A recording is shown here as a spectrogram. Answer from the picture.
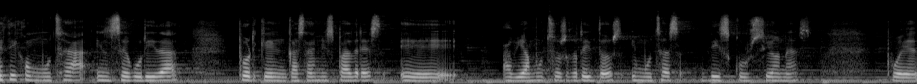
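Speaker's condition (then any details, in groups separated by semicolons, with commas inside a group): No condition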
